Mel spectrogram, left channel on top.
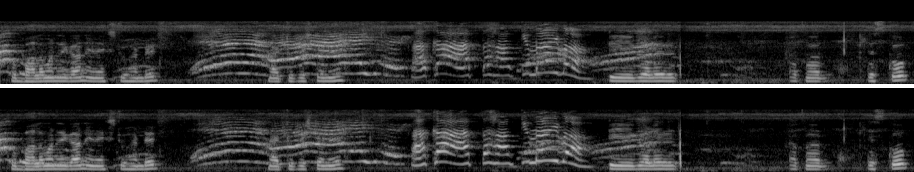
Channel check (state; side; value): normal; both; correlation 0.49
